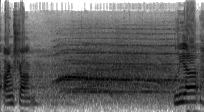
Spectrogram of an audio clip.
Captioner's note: audience cheering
